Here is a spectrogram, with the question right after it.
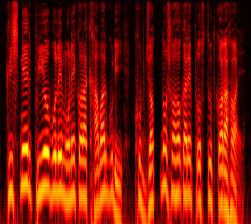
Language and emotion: Bengali, neutral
